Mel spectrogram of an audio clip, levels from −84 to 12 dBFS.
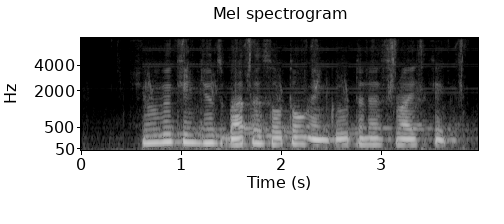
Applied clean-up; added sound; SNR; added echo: neural separator model SepFormer DNS4.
